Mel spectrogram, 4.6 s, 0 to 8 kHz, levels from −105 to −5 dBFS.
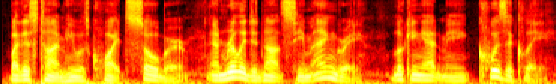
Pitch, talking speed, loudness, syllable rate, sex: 105 Hz, 220 wpm, -19 LUFS, 6.1 syllables/s, male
